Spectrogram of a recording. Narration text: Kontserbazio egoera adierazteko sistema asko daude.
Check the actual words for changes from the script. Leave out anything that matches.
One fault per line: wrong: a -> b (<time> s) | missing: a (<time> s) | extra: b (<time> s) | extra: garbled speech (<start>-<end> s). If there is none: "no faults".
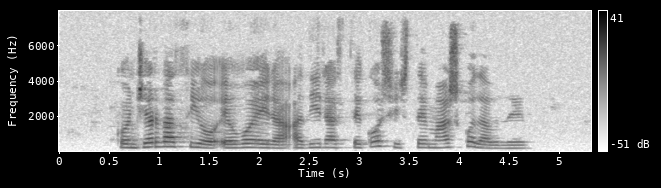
no faults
